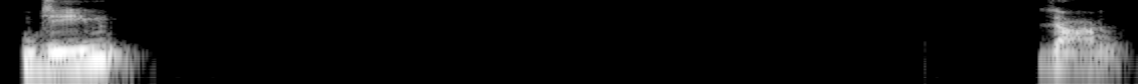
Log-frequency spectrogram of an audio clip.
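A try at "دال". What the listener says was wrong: దాల్. చుక్కుంటే జాల్ అయ్యేది, చుక్క లేదు కదా, దాల్.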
